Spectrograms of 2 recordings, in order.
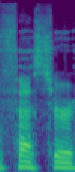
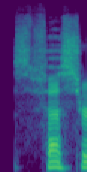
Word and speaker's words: Fester: Now, in the original 1960s sitcom, Fester is said to be Mortica's maternal uncle, and his name rhymes with that of British's mother. So Hester and Fester Hester and Fester Frump.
